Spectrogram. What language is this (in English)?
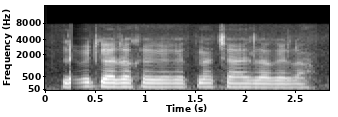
Bhojpuri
